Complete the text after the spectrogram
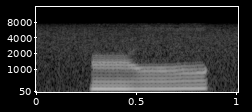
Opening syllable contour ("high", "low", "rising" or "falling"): rising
